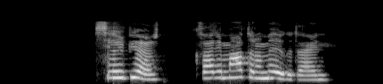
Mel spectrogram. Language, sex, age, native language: Icelandic, female, 12, Icelandic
